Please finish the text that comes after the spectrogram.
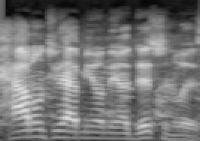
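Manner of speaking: plain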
